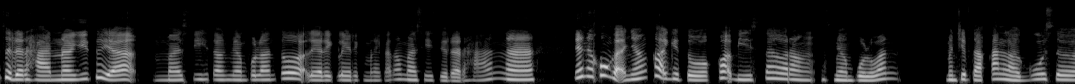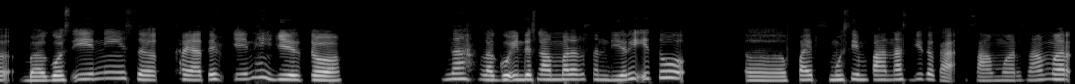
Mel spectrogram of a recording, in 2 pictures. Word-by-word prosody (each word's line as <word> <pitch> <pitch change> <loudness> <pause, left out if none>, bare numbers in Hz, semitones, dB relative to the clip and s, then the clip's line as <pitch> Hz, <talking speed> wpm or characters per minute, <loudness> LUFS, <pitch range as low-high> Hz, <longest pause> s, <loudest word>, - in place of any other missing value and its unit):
sederhana 220 -7 +3
gitu 250 +6 -2
ya 220 -1 +4 0.2
masih 205 +4 -5
tahun 215 -2 -3
90-an 210 +1 -2
tuh 270 -2 +4
lirik-lirik 195 0 -3
mereka 190 0 -13
tuh 230 - -8
masih 205 -2 -3
sederhana 215 - 0 0.4
dan 340 - +5
aku 420 +3 +6
nggak - - +5
nyangka 305 - +3
gitu 205 -5 +2
kok 300 0 +3
bisa 250 +5 0
orang 215 -4 0
90-an 195 +2 +1 0.6
menciptakan 215 +3 +1
lagu 205 +4 +1
sebagus 200 -2 +1
ini 270 +4 -3
sekreatif 225 -1 0
ini 265 +5 -3
gitu. 210 -3 +5 1.0
Nah, 250 +2 -1
lagu 210 0 +3
In 215 - +1
The 225 +1 +5
Summer 230 0 +1
sendiri 215 +1 -2
itu, 310 +1 +1 0.7
eee, 185 -1 -2
vibes 215 0 -1
musim 220 +1 -1
panas 220 +1 -1
gitu, 240 +3 -5
Kak, 180 -5 -4
summer-summer 195 +5 -3
215 Hz, 115 wpm, -23 LUFS, 200-240 Hz, 1.0 s, aku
